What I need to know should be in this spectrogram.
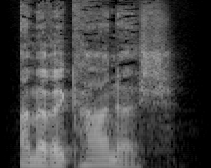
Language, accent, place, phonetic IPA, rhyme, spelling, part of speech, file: German, Germany, Berlin, [ameʁiˈkaːnɪʃ], -aːnɪʃ, amerikanisch, adjective, De-amerikanisch.ogg
- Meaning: American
